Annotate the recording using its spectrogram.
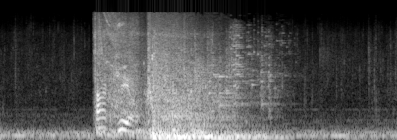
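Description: A magical blast whooshes and crackles loudly.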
